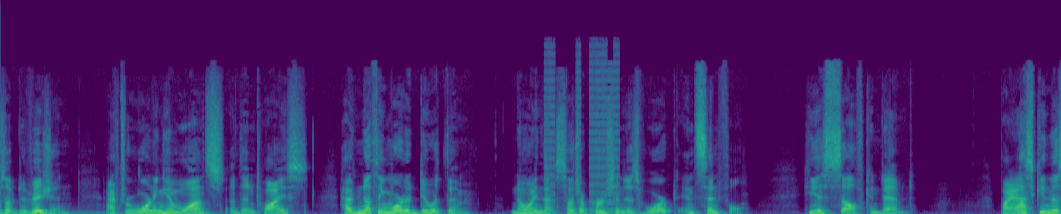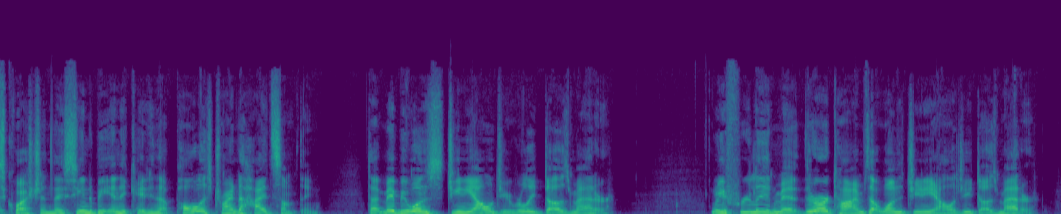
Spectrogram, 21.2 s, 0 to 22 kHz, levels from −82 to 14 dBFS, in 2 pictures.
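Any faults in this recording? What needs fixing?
There's a burst of GSM phone buzz from 5.44 to 6.19 s, a hard, raspy buzz at 217 Hz with a stack of harmonics sitting about 13 dB below the speech and having nothing to do with it. A 2G phone nearby was pulsing its transmitter and the audio circuit rectified those radio bursts. Because it comes and goes like this, it sounds like the phone was doing a data transfer rather than holding a call. Next time, keep phones well away from the rig or in flight mode while recording.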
